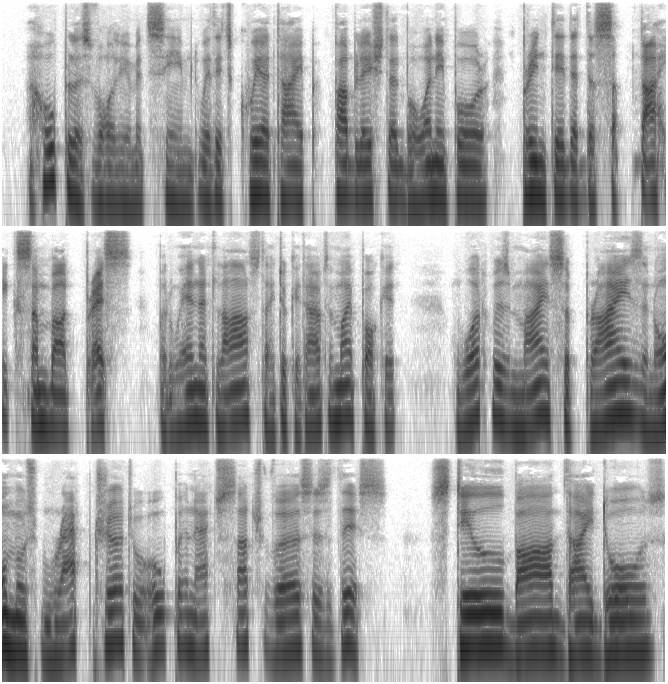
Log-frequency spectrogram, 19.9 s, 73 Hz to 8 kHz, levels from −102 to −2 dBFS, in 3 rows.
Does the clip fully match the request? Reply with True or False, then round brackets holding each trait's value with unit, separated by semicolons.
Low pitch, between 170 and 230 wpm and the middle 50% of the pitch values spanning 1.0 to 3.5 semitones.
False (130 Hz; 140 wpm; 2.5 semitones)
